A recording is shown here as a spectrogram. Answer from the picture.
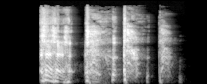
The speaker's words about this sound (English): I forgot to mute this cough. Sorry for those who are sensitive.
